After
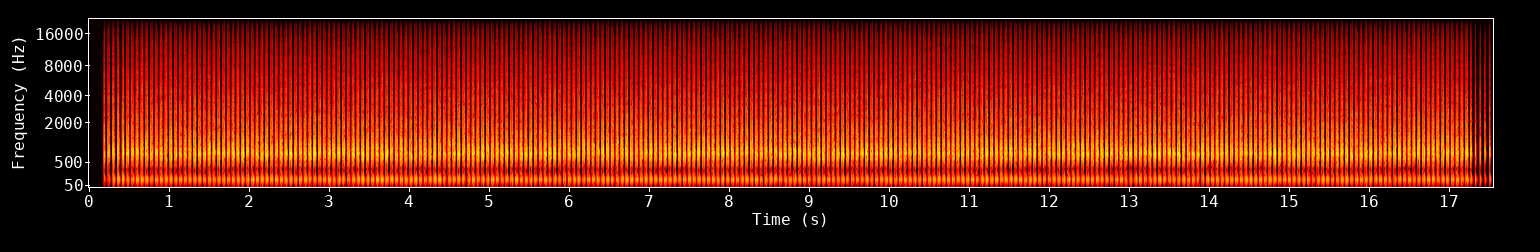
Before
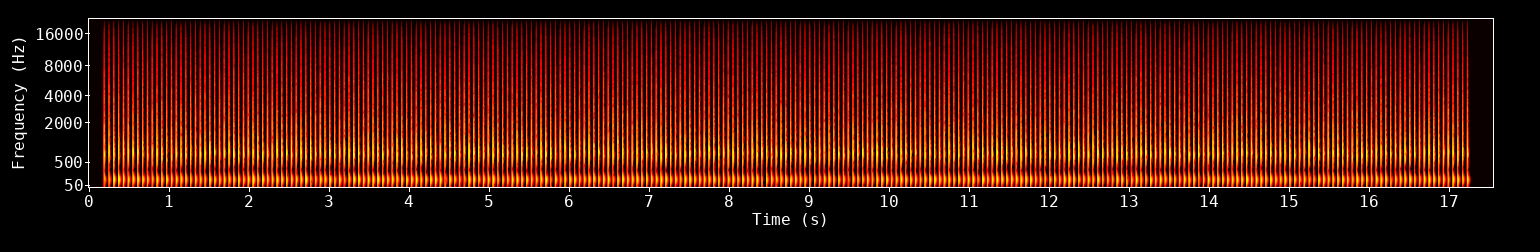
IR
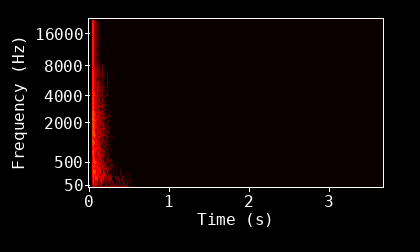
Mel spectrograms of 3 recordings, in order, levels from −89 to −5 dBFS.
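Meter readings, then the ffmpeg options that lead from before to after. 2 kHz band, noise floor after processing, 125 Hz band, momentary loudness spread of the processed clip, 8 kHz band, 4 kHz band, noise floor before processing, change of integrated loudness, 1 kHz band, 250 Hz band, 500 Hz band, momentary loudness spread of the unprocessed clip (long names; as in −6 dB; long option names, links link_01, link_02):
0.0 dB, −55 dBFS, −5.5 dB, 1 LU, +0.5 dB, +0.5 dB, −76 dBFS, −0.5 dB, 0.0 dB, −5.5 dB, −1.0 dB, 2 LU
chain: -af "lowshelf=frequency=200:gain=-11,aecho=1:1:46.65|279.9:0.708|0.631,volume=-2.5dB"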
